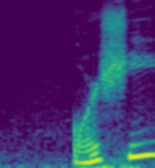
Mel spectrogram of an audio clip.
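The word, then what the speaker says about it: Orsi: spaniel Eric a Anderson or she is how that's pronounced that's confusing languages are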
